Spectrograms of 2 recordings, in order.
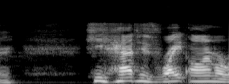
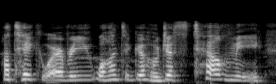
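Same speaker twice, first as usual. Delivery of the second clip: high, fast tearful plea; pleading sister; 10 semitones higher than usual. A narrator's reading. Sister pleading with her sick brother, high and rushed. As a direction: rush the offer up high.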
